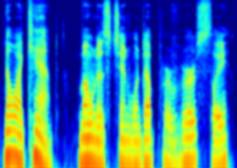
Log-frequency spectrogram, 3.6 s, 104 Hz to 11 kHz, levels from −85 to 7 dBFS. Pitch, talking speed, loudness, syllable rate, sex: 120 Hz, 135 wpm, -19 LUFS, 3.9 syllables/s, male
